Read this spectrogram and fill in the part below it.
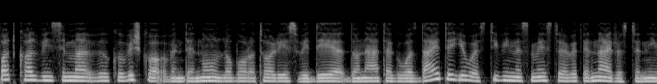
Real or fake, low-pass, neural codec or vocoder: fake; 7.2 kHz; codec, 16 kHz, 0.4 kbps, LongCat-Audio-Codec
